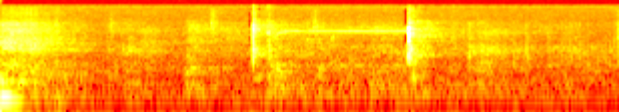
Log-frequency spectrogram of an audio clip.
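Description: Quiet room with two small sharp clicks about half a second apart, a faint thin high tone between them.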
